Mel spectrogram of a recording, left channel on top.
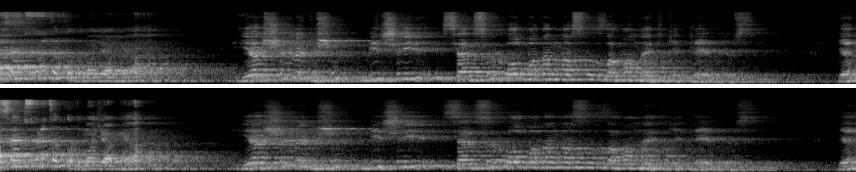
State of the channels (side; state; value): both; normal; correlation 0.06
